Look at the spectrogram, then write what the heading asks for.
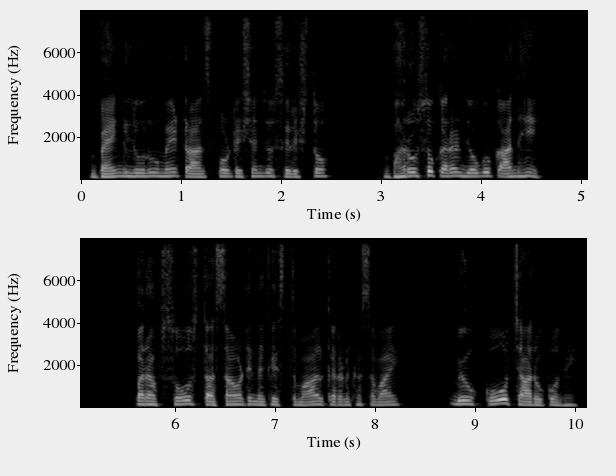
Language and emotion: Sindhi, sad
